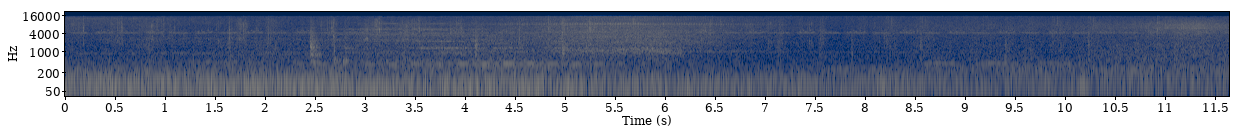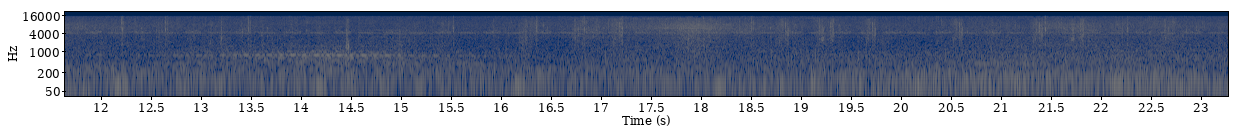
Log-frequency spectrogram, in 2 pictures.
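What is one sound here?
Footsteps crunch softly on dirt and gravel.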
